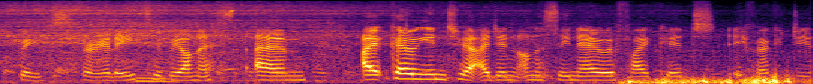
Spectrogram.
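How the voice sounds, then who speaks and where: Amid loud background noise, a woman talks at a fairly quick pace, the sound dry with no echo. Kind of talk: interview answer. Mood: cheerful, post-race. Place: car.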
